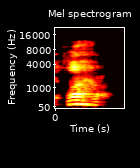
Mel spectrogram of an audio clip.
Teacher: য মোটা, হা পাতলা, র আবার পাতলা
